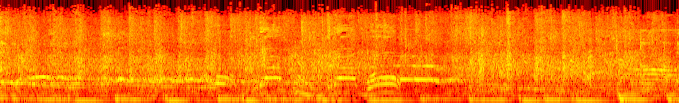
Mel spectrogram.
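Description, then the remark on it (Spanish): A large audience at the Palacio de Congresos applauds loudly and steadily for several seconds, dense clapping, with scattered cheers and shouting voices rising through it. “O sea, aquí quiero hacer un aplauso.”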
